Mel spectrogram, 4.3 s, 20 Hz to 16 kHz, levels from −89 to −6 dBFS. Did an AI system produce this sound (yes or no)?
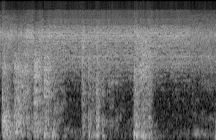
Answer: no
